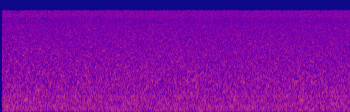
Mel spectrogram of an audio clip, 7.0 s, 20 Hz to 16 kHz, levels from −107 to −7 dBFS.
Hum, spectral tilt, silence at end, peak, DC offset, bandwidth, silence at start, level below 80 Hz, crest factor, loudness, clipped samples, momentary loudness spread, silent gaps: none; -2 dB/octave; 0 s; -46 dBFS; under 0.1%; 11.5 kHz; 0.05 s; -78 dBFS; 14 dB; -58 LUFS; under 0.1%; 1 LU; none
